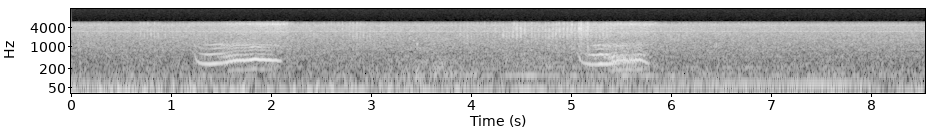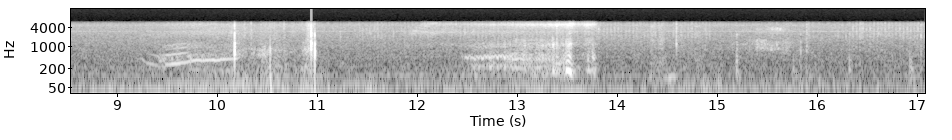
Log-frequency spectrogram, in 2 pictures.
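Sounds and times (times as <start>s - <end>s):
cat snoring: 1.2s - 2.2s, 4.3s - 5.9s, 9.2s - 10.2s, 11.9s - 13.9s.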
